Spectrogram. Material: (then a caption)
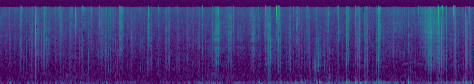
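Polyurethane foam. Long fingernails scratch the textured sprinkle surface of a hand-sized, purple-glazed polyurethane foam ice-cream pop squishy, and fingers squeeze the solid foam. The result is a quiet, close run of dry scratching and crinkly crackles, with short bright ticks over soft low thumps.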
